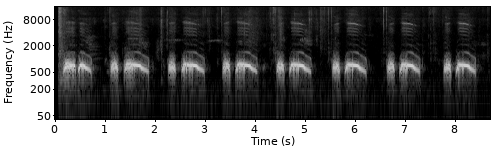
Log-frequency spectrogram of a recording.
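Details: Female spotted dove calling to stimulate males, in the style known as gáy gọi, thúc, gù: regular two-part coos, a short note then a longer falling one, repeated about once a second, clean with no other sounds.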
